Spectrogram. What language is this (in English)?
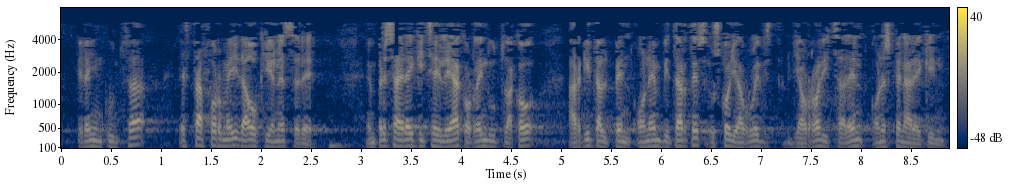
Basque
